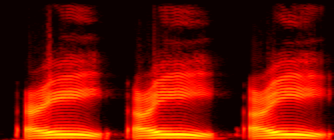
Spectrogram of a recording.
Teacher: Huruf hijaiyah apapun yang dia berharakat kasrah dia mesti dibaca dengan vokal dengan vokal i dengan jelas vokal i-nya. Jangan sampai vokal i-nya itu samar-samar kayak vokal e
